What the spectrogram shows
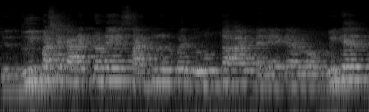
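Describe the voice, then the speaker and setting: A man with a fairly high voice gives a step-by-step Quran pronunciation lesson. He often asks a question and then answers it himself. He draws out each letter sound slowly, and he sounds a little off the mic in a very echoey room. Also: recorded from a distance. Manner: explains step by step, drawing out sounds slowly to demonstrate. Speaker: Quran teacher.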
